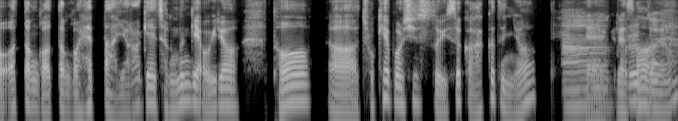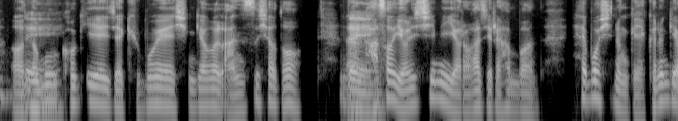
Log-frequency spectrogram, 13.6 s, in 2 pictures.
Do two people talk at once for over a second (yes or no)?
yes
